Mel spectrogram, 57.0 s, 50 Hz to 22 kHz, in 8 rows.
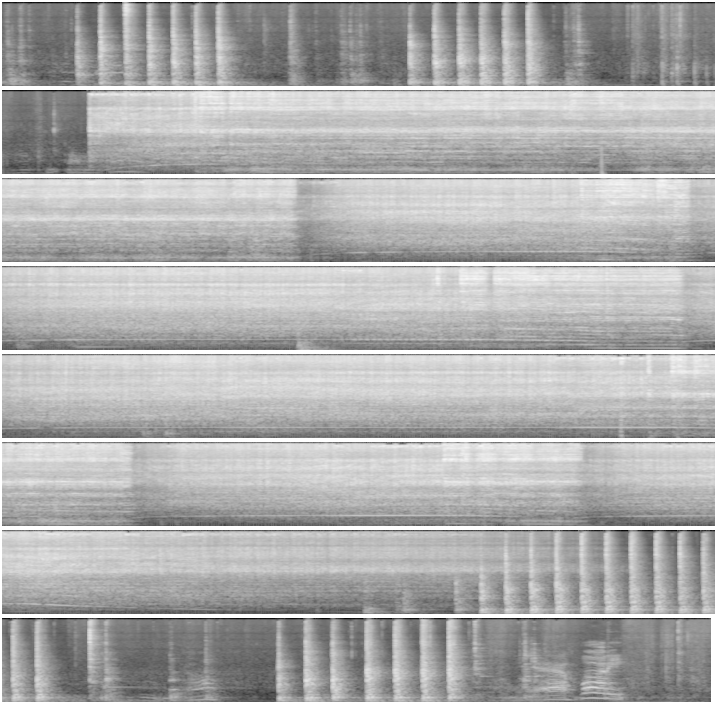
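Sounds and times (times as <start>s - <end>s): electric grinder whining on sheet metal: 8.0s - 47.8s.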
